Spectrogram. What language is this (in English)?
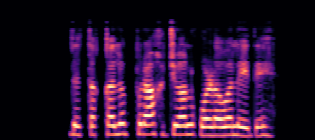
Pashto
